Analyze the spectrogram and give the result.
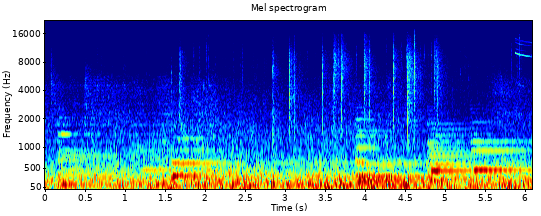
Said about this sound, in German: Das Holz im Kamin knackt.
